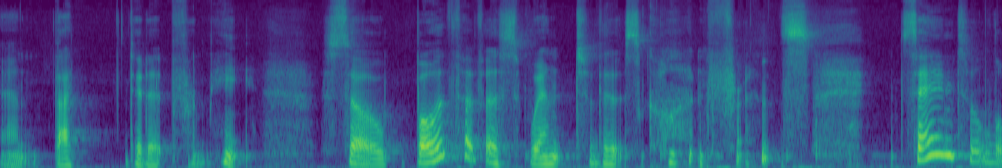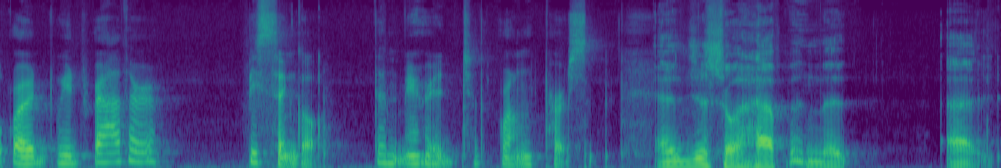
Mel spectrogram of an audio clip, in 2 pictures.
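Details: Adult woman speaking; typical speech.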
